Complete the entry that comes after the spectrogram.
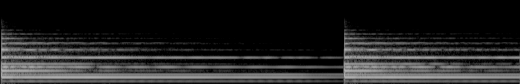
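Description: Two deep, resonant church bell strikes, the second arriving about three and a half seconds after the first, each with a rich ringing tone that hums on and fades slowly. No voices.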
